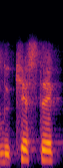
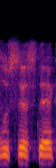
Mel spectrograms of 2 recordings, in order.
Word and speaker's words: leucistic: lucifer yeah yeah well it's technically pronounced lukistic but everyone says leucistic so i i always go with leucistic so blue hadley sister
